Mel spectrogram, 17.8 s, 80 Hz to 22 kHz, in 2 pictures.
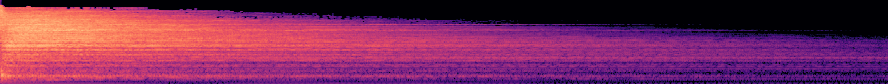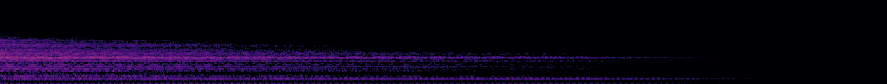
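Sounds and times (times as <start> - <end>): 
24-inch medium ride cymbal struck on the edge: 0.0 - 4.0.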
